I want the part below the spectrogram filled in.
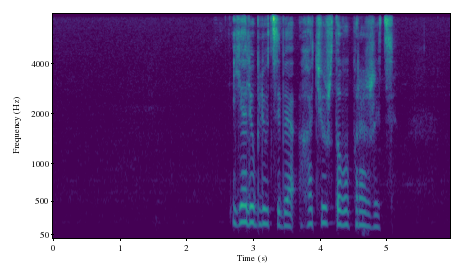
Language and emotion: Russian, positive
